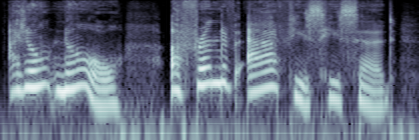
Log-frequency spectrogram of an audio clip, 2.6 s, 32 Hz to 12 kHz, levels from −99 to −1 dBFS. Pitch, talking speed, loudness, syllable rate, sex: 235 Hz, 205 wpm, -18 LUFS, 4.9 syllables/s, female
